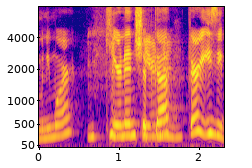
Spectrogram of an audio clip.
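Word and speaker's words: Kiernan: say her name anymore kierin shipka very easy but Kieran Ken it's like one letter difference it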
